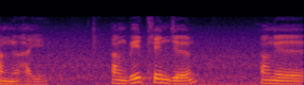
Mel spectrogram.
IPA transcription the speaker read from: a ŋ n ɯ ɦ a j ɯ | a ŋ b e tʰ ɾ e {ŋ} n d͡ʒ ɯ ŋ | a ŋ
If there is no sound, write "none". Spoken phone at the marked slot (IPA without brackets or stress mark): none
